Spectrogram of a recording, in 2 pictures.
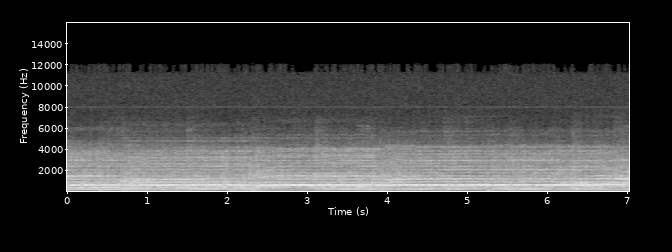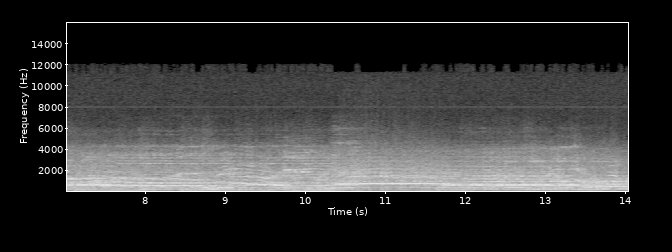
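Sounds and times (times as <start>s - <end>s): many voices singing together: 0.0s - 14.0s.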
